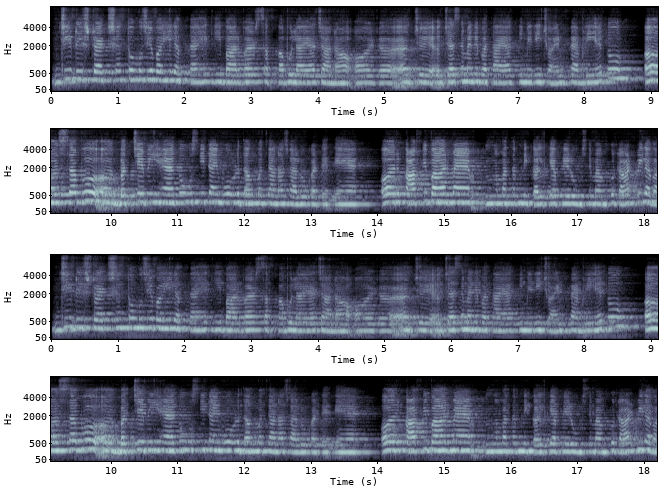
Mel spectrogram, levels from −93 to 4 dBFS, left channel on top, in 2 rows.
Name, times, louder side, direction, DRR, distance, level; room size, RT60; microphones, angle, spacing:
voice 1, 0.0-8.6 8.9-13.7 14.1-18.2, equal, 65° left, 4 dB, 5.3 m, -26 dB
27.5 x 23.0 x 8.7 m, 1.2 s
head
